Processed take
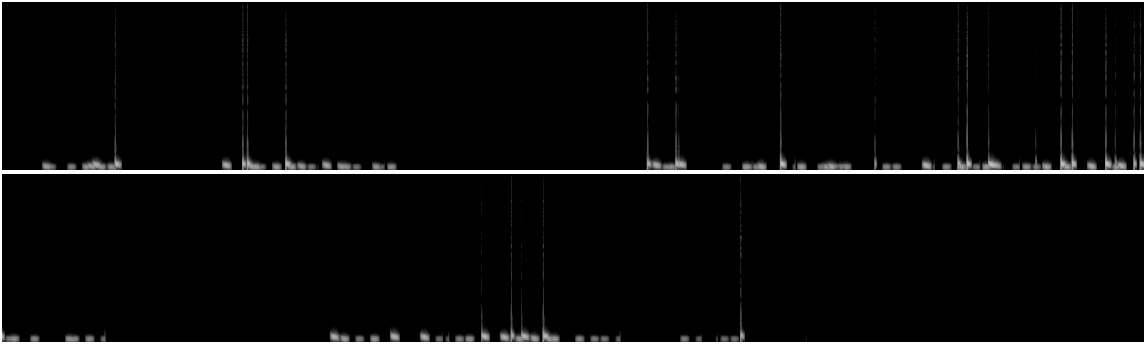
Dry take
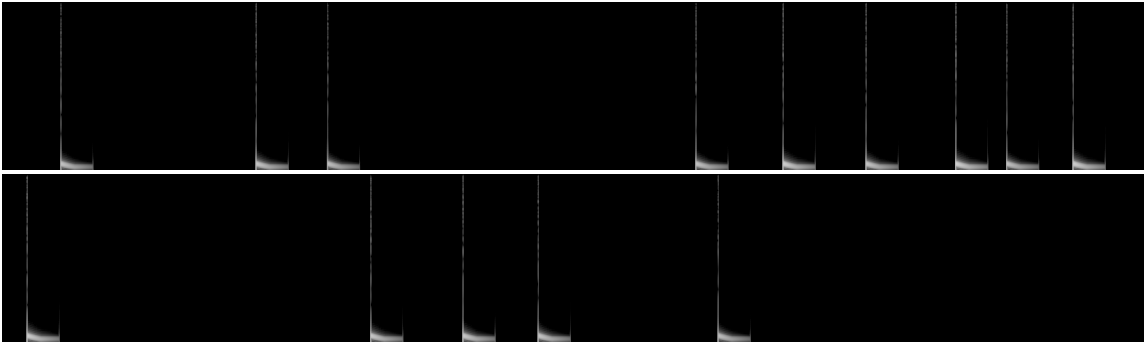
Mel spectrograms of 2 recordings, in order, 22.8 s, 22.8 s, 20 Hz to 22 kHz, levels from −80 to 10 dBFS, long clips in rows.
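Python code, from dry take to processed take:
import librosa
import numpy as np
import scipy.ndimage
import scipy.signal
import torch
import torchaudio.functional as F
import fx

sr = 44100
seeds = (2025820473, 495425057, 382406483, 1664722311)

y = fx.env_flanger(x, sr, rest_ms=2.4, full_db=-17.5)
y = fx.granulator(y, sr, seeds[0], grain_ms=100.0, per_s=20.0, spray_ms=561.0, spread_st=0)
y = y * librosa.db_to_amplitude(-4.0)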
